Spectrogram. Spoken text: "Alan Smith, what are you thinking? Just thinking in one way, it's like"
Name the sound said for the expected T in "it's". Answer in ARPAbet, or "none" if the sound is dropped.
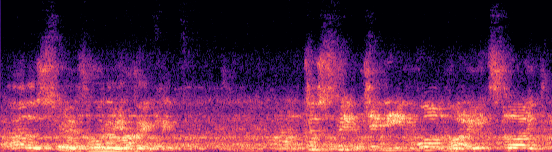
T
